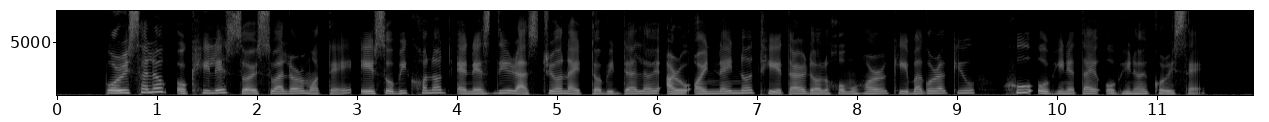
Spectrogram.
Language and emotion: Assamese, neutral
